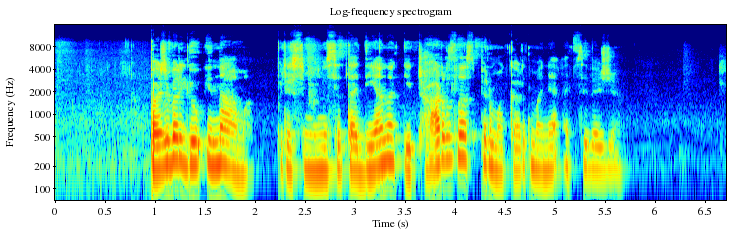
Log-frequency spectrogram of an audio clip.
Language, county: Lithuanian, Klaipėda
